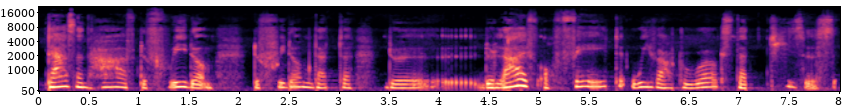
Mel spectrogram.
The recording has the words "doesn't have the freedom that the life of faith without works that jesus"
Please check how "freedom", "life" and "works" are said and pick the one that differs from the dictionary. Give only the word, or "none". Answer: none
